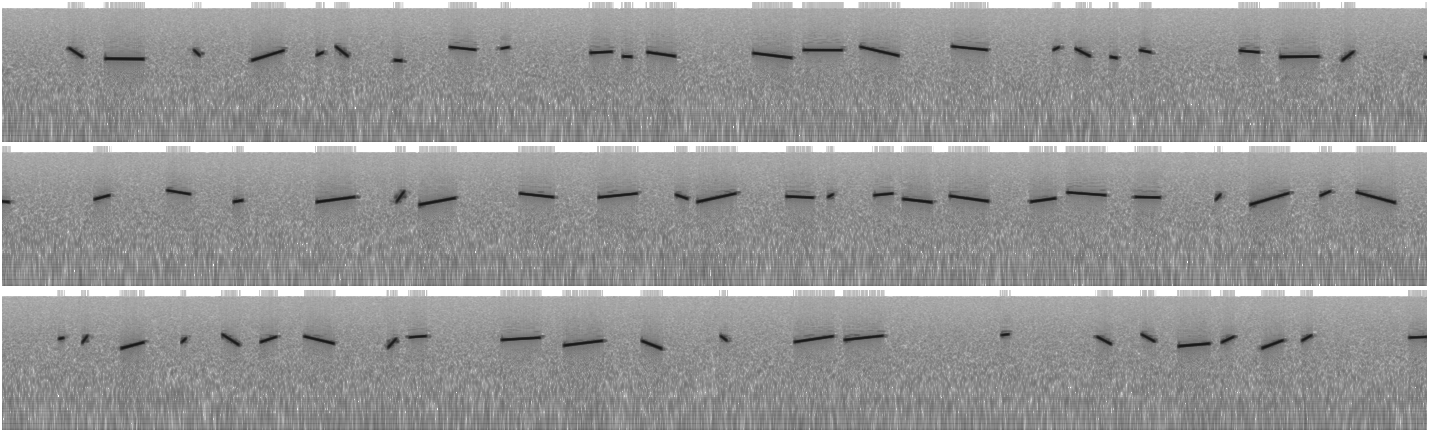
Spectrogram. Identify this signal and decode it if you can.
Bird-like chirps. There is no code.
